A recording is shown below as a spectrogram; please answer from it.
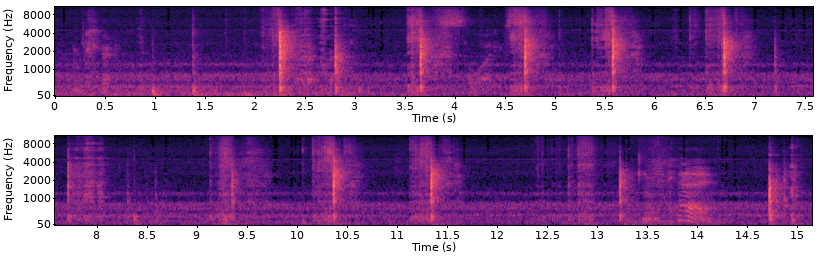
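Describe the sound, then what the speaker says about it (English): A knife chops red onion on a board in a steady series of sharp, close thuds, about a dozen distinct cuts with brief pauses between them. "onion a quick chop. And I'm using red onions."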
